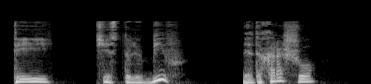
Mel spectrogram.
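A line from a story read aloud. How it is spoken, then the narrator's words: Gentle soothing mother. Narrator (Russian): Мать ласково, успокаивая его, сказала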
